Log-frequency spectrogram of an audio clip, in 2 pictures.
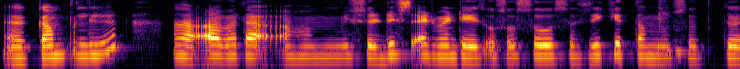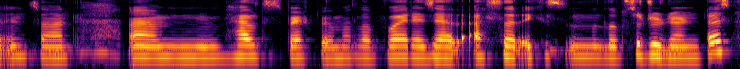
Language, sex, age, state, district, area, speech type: Kashmiri, female, 18-30, Jammu and Kashmir, Kupwara, urban, spontaneous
